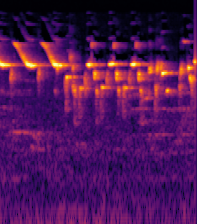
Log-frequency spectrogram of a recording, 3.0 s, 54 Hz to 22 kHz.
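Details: Timbrado canary of Moroccan origin, 2021, in discontinuous song: two steeply falling whistles, then a jumbled run of short warbled notes.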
